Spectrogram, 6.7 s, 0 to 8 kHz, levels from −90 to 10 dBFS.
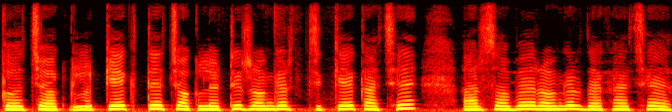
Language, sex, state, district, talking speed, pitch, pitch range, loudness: Bengali, female, West Bengal, Purulia, 115 wpm, 225 Hz, 215-240 Hz, -14 LUFS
